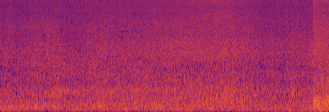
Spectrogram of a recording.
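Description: Sea surf washing over rocks and around a rusted shipwreck at the shoreline: a steady rush of waves, with a louder surge near the end.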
